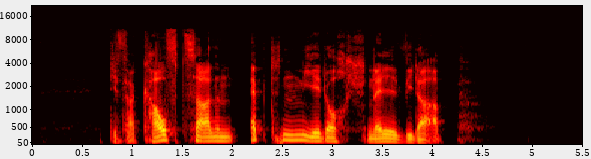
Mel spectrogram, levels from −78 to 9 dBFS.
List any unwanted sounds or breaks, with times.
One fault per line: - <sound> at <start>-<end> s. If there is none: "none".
none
